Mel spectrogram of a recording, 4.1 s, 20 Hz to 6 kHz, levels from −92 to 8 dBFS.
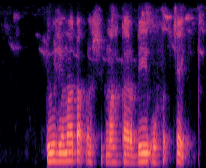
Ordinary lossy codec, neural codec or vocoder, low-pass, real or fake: Opus, 32 kbps; none; 5.4 kHz; real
